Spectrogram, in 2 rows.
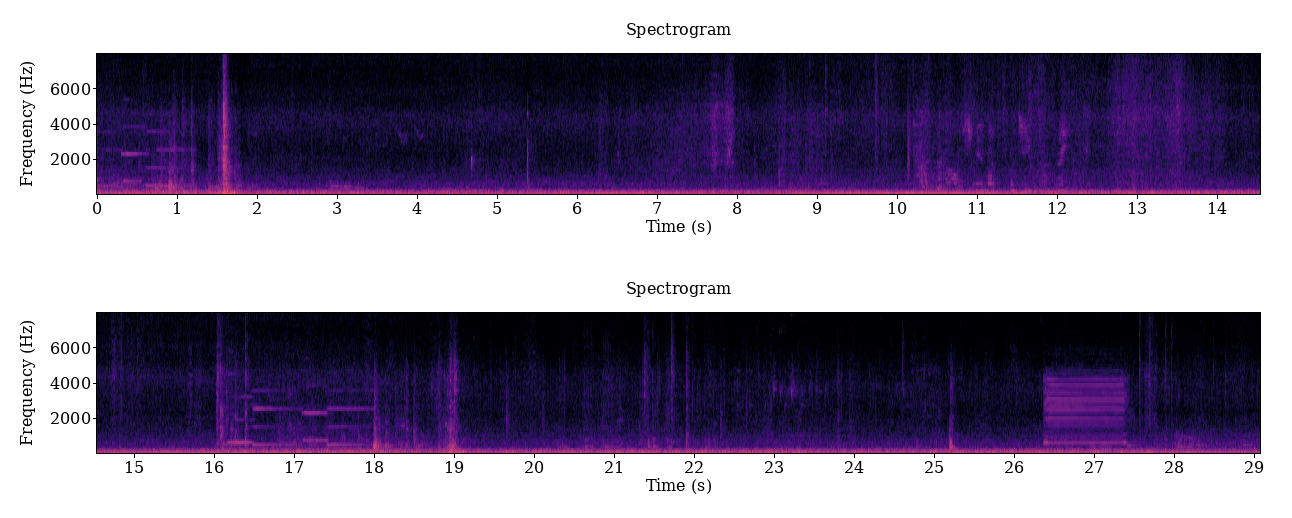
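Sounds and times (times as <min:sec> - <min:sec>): electric train rumble: 0:00.0 - 0:29.0.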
